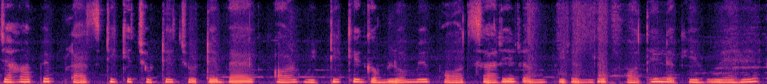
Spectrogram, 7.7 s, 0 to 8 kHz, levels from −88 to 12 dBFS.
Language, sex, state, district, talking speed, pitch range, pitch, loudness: Hindi, female, Jharkhand, Ranchi, 155 wpm, 205-240 Hz, 220 Hz, -16 LUFS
